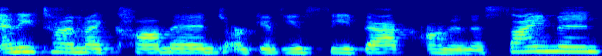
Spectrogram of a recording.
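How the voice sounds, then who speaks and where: The woman has a normal speaking voice, pitched fairly high, with ordinary pitch variation. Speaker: college biology instructor. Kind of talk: lecture.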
